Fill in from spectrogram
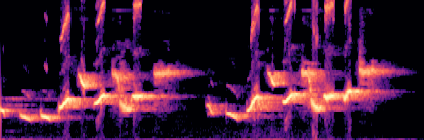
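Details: White-rumped shama of the pied 'blorok' variety, singing actively with 'siren shots': two bright whistled phrases, each dipping then climbing through rapid slurred notes with sharp high accents, separated by a short pause.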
